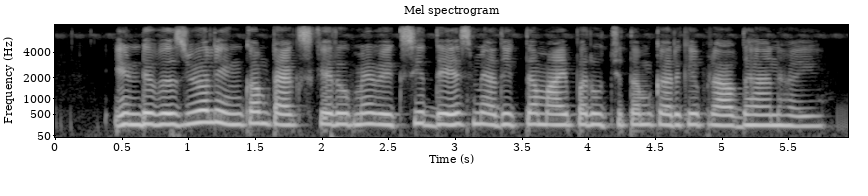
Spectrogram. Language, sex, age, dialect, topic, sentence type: Magahi, female, 18-24, Central/Standard, banking, statement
